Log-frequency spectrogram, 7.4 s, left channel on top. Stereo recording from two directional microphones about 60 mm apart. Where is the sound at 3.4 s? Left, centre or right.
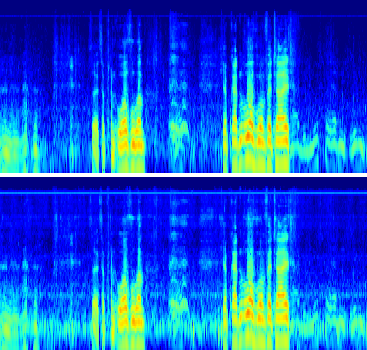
Left.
